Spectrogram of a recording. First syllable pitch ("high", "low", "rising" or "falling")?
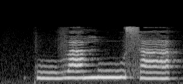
low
